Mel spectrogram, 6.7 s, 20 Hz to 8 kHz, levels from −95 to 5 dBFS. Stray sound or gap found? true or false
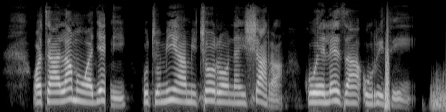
true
